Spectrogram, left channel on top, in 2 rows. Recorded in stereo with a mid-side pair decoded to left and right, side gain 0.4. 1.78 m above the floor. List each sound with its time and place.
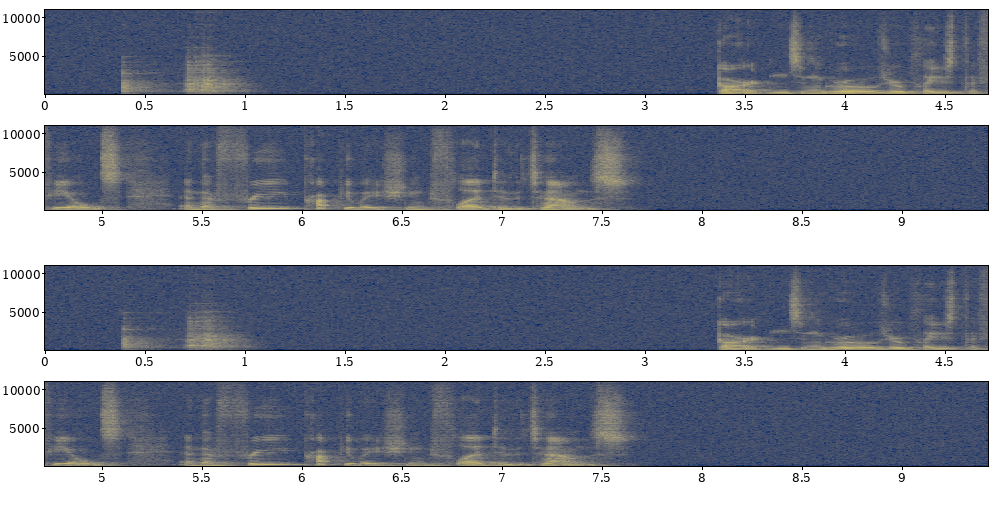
0.4 s dishes clattering: 70° left, 4 m
3.4 s a man speaking: 35° left, 1.8 m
